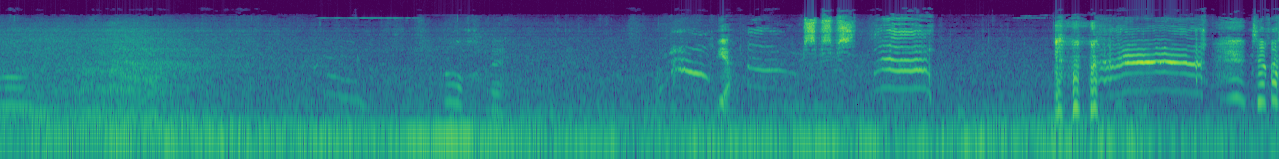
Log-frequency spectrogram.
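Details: Stray street cats and kittens being petted and fed outdoors; after a low rumbling background, several short rising-falling meows arrive in the second half, growing louder and more insistent toward the end.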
